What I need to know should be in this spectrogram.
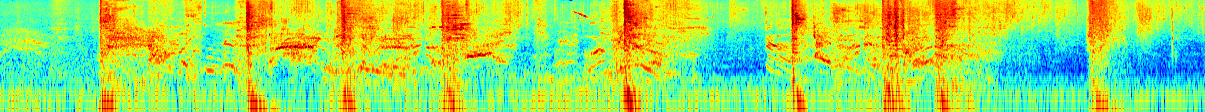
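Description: Heavy blows land with sharp cracks and thuds.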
